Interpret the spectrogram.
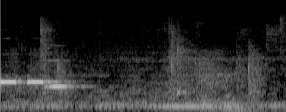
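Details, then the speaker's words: A Ventour ABM Universal ventilator, which also supports neonatal ventilation, is set to standby and powered off with a long press of the power button. Brief electronic shutdown beeps follow, then quiet room hum. "So power of the machine you just have to long press the power button and press okay from year the system will shut down in फ seconds"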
